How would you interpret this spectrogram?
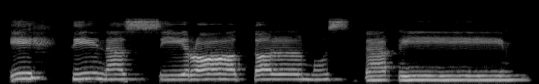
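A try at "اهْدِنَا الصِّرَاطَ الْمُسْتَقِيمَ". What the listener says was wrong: Shotnya kurang jelas, Bu. Ihdinas siratal mustaqim. Tolnya gimana ya? Lamnya kayak kepanjangan gitu. Ihdinas siratal mustaqim.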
